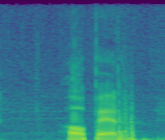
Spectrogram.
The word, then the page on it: au pair: Catalan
